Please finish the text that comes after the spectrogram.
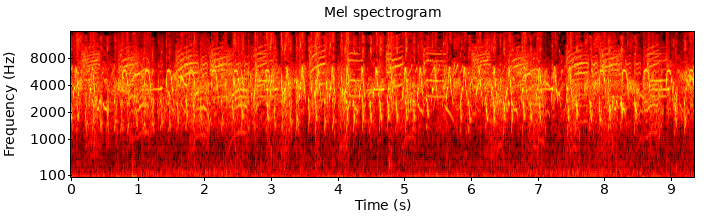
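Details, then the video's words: Small birds calling in a trapping lure mix that combines noisy trucukan with other small species: a constant thick chatter of sharp chirps and fast trills, overlapping voices, with a steady low hum underneath. "Suara Pikat Burung Kecil Paling Ampuh!! trucukan ribut kombinasi BURCIL KEJEPIT"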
